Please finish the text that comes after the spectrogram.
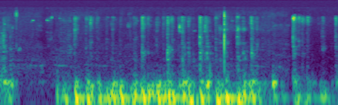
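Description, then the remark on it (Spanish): Steady computer keyboard typing, a rapid run of clicky keystrokes with short pauses, continuing throughout with no voices. “Está ahí tecleando”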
